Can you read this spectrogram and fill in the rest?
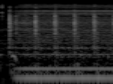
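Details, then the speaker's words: Fuel dosing pump ticking normally once the exhaust is hot and the system has primed: crisp, very regular ticks about every quarter second over a steady low blower hum. "ça y est l'échappement est chaud c'est amorcé on entend la petite pompe là"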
